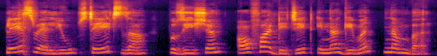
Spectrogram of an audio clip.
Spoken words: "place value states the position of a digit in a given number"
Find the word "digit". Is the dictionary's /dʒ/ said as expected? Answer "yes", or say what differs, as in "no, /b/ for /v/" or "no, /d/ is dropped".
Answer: yes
